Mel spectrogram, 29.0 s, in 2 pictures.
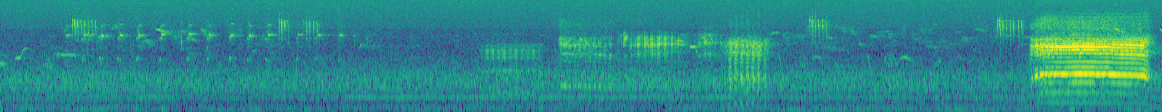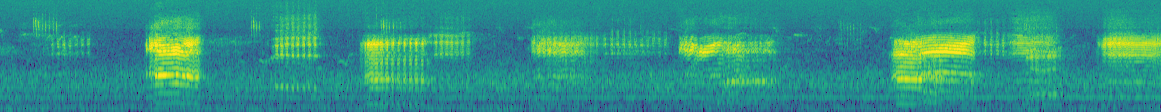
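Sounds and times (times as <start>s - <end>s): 
sheep and lambs bleating in the UK: 6.0s - 9.6s, 12.9s - 14.4s, 16.3s - 17.1s, 17.9s - 20.5s, 21.2s - 24.3s, 25.6s - 29.0s.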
